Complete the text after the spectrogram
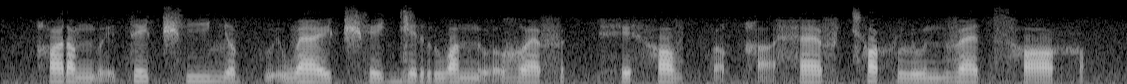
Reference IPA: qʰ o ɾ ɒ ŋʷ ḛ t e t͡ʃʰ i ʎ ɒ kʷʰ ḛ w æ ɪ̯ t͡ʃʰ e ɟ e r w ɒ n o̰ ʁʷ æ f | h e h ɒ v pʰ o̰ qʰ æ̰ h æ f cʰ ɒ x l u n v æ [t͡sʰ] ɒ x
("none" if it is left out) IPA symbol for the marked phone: t͡sʰ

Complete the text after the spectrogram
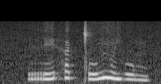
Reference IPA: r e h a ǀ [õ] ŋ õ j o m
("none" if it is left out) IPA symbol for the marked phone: o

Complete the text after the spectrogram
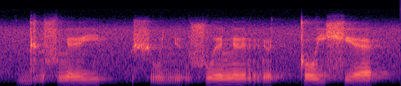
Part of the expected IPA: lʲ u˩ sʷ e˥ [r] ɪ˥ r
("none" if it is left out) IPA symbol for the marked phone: l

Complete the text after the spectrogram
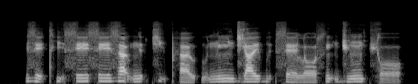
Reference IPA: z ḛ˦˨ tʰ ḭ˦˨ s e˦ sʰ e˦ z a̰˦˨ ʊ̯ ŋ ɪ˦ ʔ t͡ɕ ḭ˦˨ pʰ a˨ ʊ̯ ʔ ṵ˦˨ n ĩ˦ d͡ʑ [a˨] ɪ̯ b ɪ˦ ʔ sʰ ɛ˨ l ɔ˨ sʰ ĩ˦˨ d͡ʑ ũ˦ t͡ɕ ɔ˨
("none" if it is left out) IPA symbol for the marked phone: a˦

